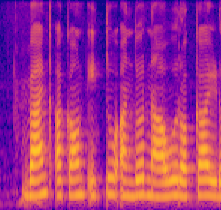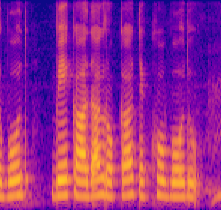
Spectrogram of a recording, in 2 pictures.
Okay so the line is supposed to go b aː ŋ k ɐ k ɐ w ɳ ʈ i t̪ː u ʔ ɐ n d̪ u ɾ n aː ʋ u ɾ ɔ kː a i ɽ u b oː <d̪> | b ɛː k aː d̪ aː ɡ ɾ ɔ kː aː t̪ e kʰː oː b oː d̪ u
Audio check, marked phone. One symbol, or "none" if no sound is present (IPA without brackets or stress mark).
d̪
